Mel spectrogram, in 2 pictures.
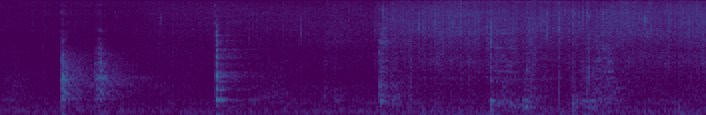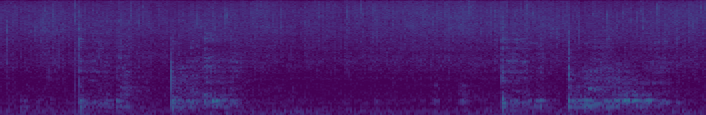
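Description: Chorizo sofrito with tomato sizzles steadily in a paella pan, broken by repeated scraping stirs and occasional knocks of a utensil against the metal.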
